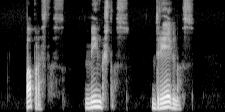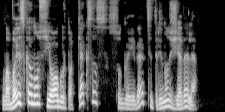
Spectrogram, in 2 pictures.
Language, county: Lithuanian, Vilnius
